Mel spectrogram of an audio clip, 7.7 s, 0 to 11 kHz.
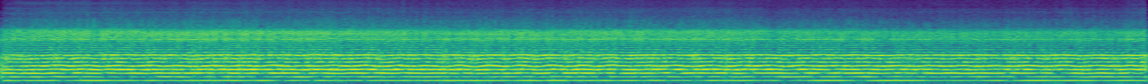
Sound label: CHOR; ILIO; Propeller Island Legendary M400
